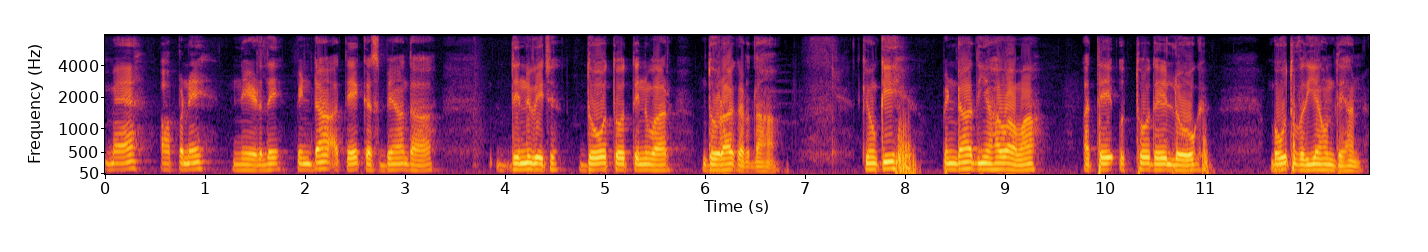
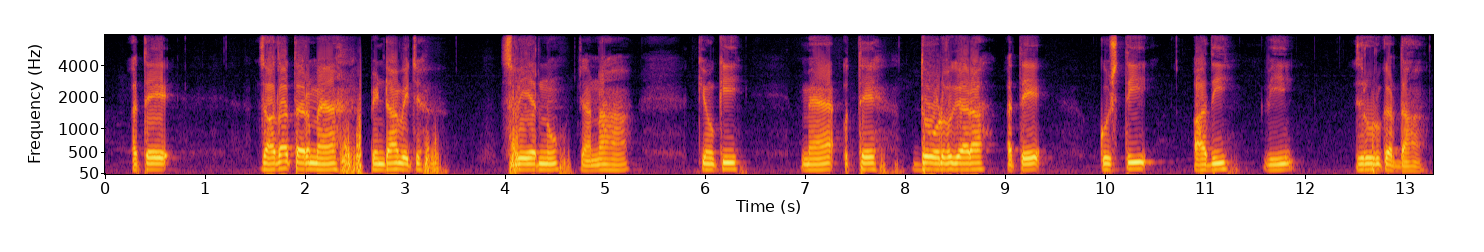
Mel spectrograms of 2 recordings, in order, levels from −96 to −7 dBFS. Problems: constant background noise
